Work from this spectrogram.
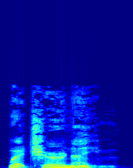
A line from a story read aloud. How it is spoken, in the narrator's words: said Joe gravely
